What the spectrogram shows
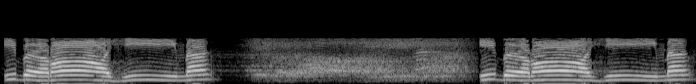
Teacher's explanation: حروف قلقلہ 5 ہیں اور قلقلہ کا معنی ہے جنبش، لوٹتی ہوئی آواز کو قلقلہ کہتے ہیں، اور یہاں با ساکن ہے لہذا اس کو ابراہیم نہیں بلکہ ابراہیم یہ قلقلہ کر کے پڑھیں گے، اور را پر کھڑا زبر ہے تو را کو پر پڑھیں گے یعنی موٹا پڑھیں گے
